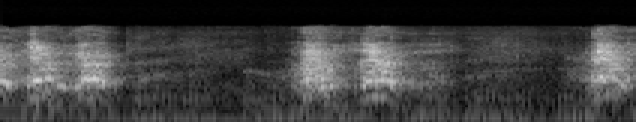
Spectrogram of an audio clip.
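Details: Blue Staffordshire Bull Terrier, a pet scared of a broom, barks to tell it off: three bursts of loud, harsh barks, the first two doubled, spaced about two seconds apart, with quiet gaps between them.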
